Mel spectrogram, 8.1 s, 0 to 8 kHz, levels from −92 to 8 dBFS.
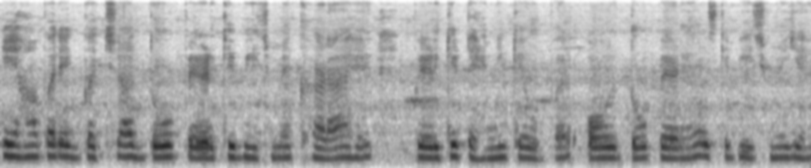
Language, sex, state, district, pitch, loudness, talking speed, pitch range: Hindi, female, Bihar, Katihar, 195 Hz, -18 LUFS, 175 wpm, 185-205 Hz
